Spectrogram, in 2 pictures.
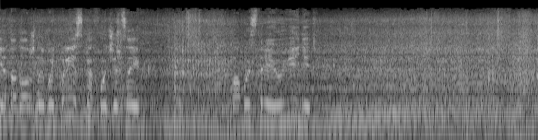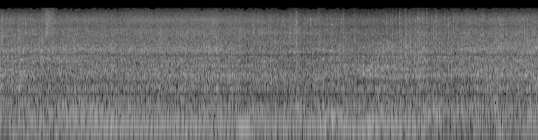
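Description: An engine hums steadily as a vehicle drives along a bumpy track.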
